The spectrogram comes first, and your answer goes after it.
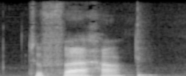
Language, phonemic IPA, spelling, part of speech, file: Arabic, /tuf.faː.ħa/, تفاحة, noun, Ar-تفاحة.ogg
- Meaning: singulative of تُفَّاح (tuffāḥ): apple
